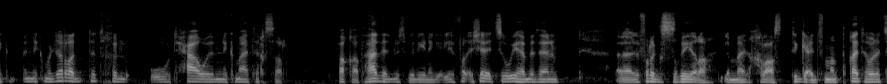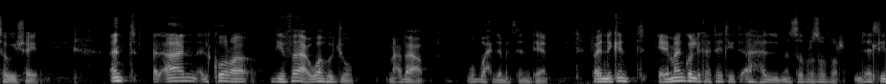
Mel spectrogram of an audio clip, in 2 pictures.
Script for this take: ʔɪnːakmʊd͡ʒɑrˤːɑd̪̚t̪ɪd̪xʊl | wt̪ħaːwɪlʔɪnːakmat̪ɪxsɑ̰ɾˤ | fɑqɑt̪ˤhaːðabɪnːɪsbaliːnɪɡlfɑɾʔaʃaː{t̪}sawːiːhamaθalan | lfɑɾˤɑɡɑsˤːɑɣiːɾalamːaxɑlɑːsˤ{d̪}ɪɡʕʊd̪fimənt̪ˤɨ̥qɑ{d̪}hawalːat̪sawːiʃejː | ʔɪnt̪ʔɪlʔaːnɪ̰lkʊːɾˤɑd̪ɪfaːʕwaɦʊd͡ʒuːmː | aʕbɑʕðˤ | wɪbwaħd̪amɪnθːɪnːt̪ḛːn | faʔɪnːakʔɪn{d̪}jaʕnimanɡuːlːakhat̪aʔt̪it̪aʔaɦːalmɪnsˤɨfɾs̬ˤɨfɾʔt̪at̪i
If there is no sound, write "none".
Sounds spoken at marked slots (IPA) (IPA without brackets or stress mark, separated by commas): t̪, t̪, t̪, t̪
